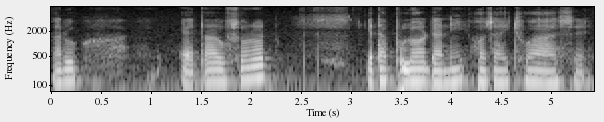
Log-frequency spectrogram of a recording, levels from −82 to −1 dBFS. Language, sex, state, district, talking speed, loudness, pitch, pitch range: Assamese, male, Assam, Kamrup Metropolitan, 100 wpm, -18 LUFS, 120 Hz, 115-125 Hz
